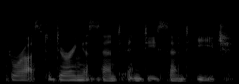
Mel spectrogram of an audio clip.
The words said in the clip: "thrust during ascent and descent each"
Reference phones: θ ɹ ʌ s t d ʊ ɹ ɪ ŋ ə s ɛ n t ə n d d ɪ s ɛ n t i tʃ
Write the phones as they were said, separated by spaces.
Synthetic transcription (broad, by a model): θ ɹ ʌ s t d ʊ ɹ ɪ ŋ ə s ɛ n t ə n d d ɪ s ɛ n t i tʃ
